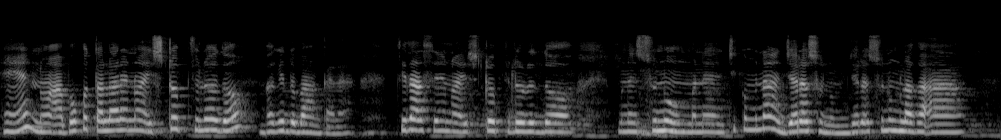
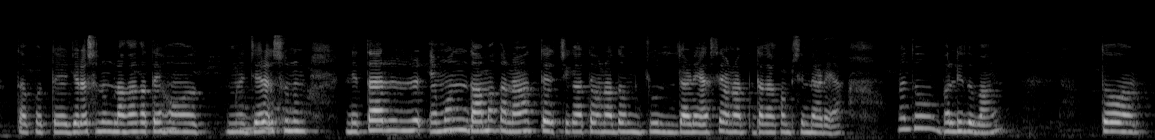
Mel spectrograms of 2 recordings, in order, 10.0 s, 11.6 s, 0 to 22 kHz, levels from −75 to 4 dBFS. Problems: background sounds at intervals, background conversations at intervals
